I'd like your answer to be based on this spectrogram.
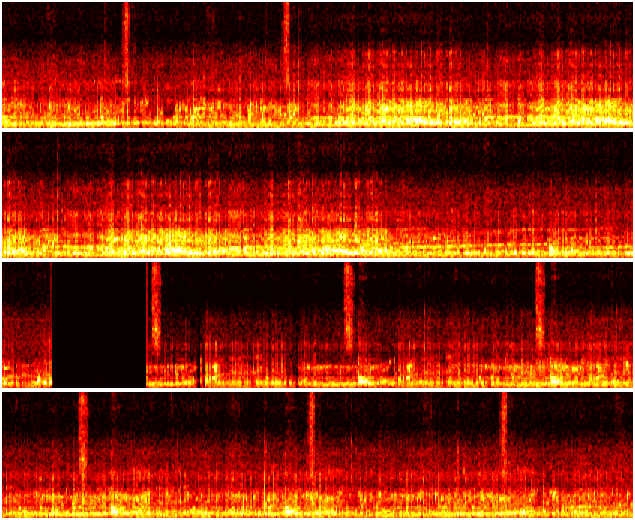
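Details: Continuous gurgling, rumbling abdominal sounds with bubbling and squeaky rises; ordinary stomach growling (borborygmi).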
